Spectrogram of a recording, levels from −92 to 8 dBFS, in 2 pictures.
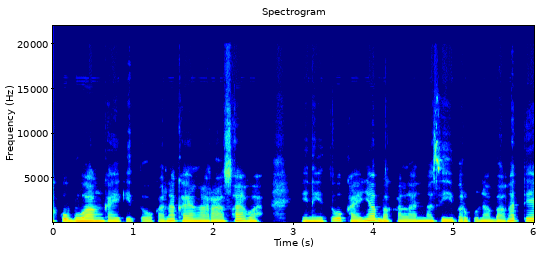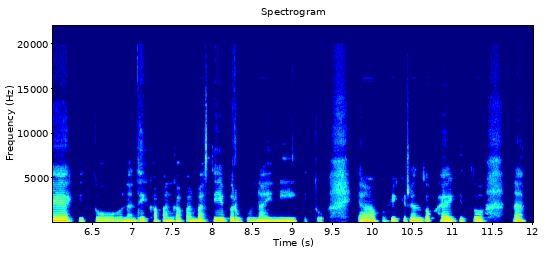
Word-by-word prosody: aku 210 -3 +1
buang, 180 +1 +6
kayak 180 -2 0
gitu, 80 0 -6
karena 180 +5 +1
kayak 195 -1 +2
ngerasa, 180 +4 +1
"Wah 175 -2 0 0.5
ini 170 -1 +2
tuh 240 +2 0
kayaknya 190 +6 +2
bakalan 170 -2 0
masih 175 -1 +1
berguna 170 0 -2
banget 170 +6 +1
deh." 225 0 +5
Gitu, 155 -1 -6
"nanti 175 +6 0
kapan-kapan 180 +3 -3
pasti 200 +4 0
berguna 175 -1 -2
ini." 170 -1 +1
Gitu. 165 -2 -20 0.5
Yang 190 - +4 0.2
aku - - -29
pikirin 220 +4 -1
tuh 250 - +1
kayak 205 -4 0
gitu. 195 -1 -3 0.4
Nah, 185 -1 +4
180 Hz, 150 wpm, -30 LUFS, 170-200 Hz, 0.5 s, buang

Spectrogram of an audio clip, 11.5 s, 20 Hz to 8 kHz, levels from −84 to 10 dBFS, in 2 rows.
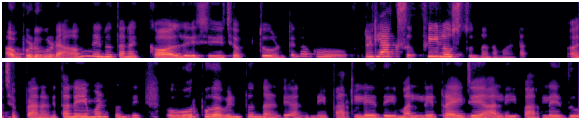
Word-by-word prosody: అప్పుడు 235 +4 +2
గూడా 245 -2 +2 0.3
నేను 275 -3 +3
తనకి 235 -1 -1
కాల్ 205 +1 +7
జేసీ 200 -1 -1 0.2
చెప్తూ 195 +2 -2
ఉంటే, 185 +6 -9
నాకూ 320 - -7 0.5
రిలాక్స్ 315 +2 +2 0.2
ఫీలొస్తుందనమాట 180 - 0 0.5
ఆహ్, 195 - -1
చెప్పానని. 195 -2 -3
తనేమంటుంది, 230 -1 +1 0.5
ఓర్పుగా 250 +1 +3
వింటుందండి 225 -7 -1
అన్నీ. 185 +3 -9
"పర్లేదే 215 0 +1
మళ్ళీ 200 +5 0
ట్రై 205 -3 +4
జెయ్యాలి, 175 -2 +1
పర్లేదు. 190 -1 -2
210 Hz, 115 wpm, -25 LUFS, 190-240 Hz, 0.5 s, కాల్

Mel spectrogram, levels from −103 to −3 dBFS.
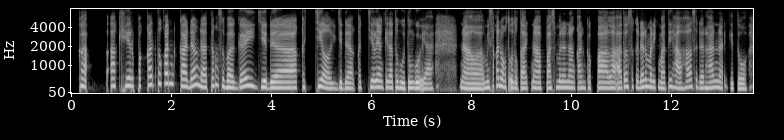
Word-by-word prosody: Kak, 265 -3 +2 0.4
akhir 270 +1 0
pekan 285 +3 -1
tuh 360 - +1
kan 355 -1 +4 0.2
kadang 260 +4 +2
datang 270 +6 -1
sebagai 235 +3 +2
jeda 205 -1 +3
kecil, 225 -3 -1
jeda 185 -2 -1
kecil 220 +2 -2
yang 225 -2 +1
kita 210 0 +1
tunggu-tunggu 200 -1 +2
ya. 175 -1 -1 0.5
Nah 175 -3 +1
wa 180 - -1
misalkan 245 +6 +1
waktu 235 -1 -1
untuk 195 - -2
tarik 190 +1 -1
nafas 200 0 -1
menenangkan 205 -2 -1
kepala 195 -1 0
atau 200 +4 0
sekedar 230 -1 -1
menikmati 215 -1 -1
hal-hal 200 +2 -1
sederhana 205 0 -1 0.2
gitu, 175 -1 -1
210 Hz, 135 wpm, -30 LUFS, 195-240 Hz, 0.5 s, kan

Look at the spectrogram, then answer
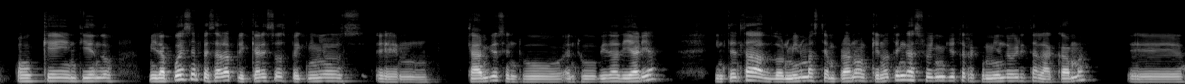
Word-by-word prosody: Okey, 145 +2 -1
entiendo, 150 0 -1 0.3
mira, 145 0 +4
puedes 220 +5 +5
empezar 170 -7 +2
a - - +8
aplicar 150 -4 -1
esos 165 +2 -3
pequeños, 150 +3 -4
em, 120 -3 -5 0.4
cambios 150 +7 +2
en 130 -2 -2
tu 125 0 -3
en 130 - -5
tu 130 0 -4
vida 145 +3 0
diaria, 150 +11 +2 0.5
intenta 170 +6 +2
dormir 135 +1 +2
más 175 0 +2
temprano, 150 0 +1
aunque 160 -4 -3
no 160 +2 -1
tengas 205 -1 +3
sueño, 175 -1 +1
yo 175 0 -2
te 175 - -4
recomiendo 150 +1 -1
irte 160 0 -5
a - - -2
la 125 -3 -2
cama, 200 +9 0 0.3
eh, 120 -1 -4
150 Hz, 165 wpm, -19 LUFS, 135-165 Hz, 0.5 s, a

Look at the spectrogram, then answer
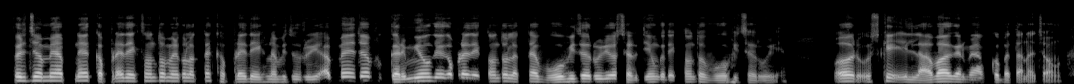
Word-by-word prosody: फिर 175 -1 +6
जब 180 -1 +6
मैं 175 0 +3
अपने 180 +1 +2
कपड़े - - +1
देखता 155 +1 +1
हूँ 165 - -3
तो 170 0 +1
मेरे 160 -1 +1
को 160 - -1
लगता 155 +2 -2
है - - -9
कपड़े 130 0 -1
देखना 120 -1 -2
भी 120 +1 -7
ज़रूरी 115 0 -5
है - - -5
अब - - 0
मैं 180 0 +3
जब 190 -1 0
गर्मियों 145 +8 +4
के 165 -1 +1
कपड़े - - +2
देखता 435 -2 -2
हूँ 145 - -4
तो 155 - +2
लगता 140 0 -2
है - - +3
वो 115 +4 +3
भी 135 +1 0
ज़रूरी 135 -1 +2
है - - +3
और - - +3
सर्दियों 120 +5 -2
के 120 - -2
देखता 125 - -5
हूँ 125 - -5
तो 120 - -2
वो 100 -1 -4
भी 110 - -9
ज़रूरी 95 -2 -8
है। - - -28 0.6
और 150 0 +5
उसके 140 +5 -3
अलावा 115 +3 +3
अगर 125 -3 +1
मैं 110 - -1
आपको 100 - -4
बताना - - -5
चाहूँ - - -7
135 Hz, 280 wpm, -22 LUFS, 120-165 Hz, 0.6 s, फिर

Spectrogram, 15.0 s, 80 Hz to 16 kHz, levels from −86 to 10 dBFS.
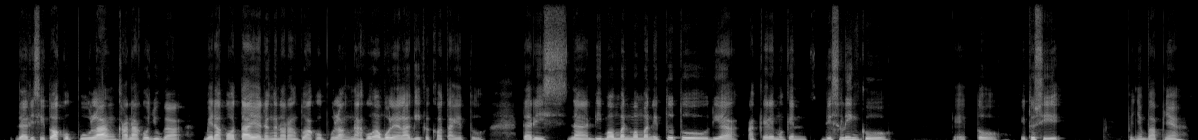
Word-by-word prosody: dari 125 -1 0
situ 115 +4 -2
aku 150 +1 +3
pulang, 145 +5 +5
karena 125 0 +2
aku 130 -1 0
juga 120 -3 -1 0.3
beda 120 +1 +3
kota 120 +5 +4
ya, 140 - +5
dengan 120 -1 -1
orang 115 -1 -1
tua, 130 -2 +1
aku 120 -2 -5
pulang, 140 +2 -2
nah, 115 -1 -1
aku 155 +5 +1
gak 155 - +4
boleh 130 -3 +4
lagi 130 0 0
ke - - -6
kota 115 -2 -5
itu, 120 - -10 0.5
dari 125 0 +1
s 135 - -11
Nah, 125 -2 +2
di 130 +2 -1
momen-momen 140 +1 +3
itu 195 +2 -1
tuh, 175 -4 +1
dia 145 -1 0 0.2
akhirnya 145 +4 -2
mungkin 155 0 -5 0.2
dia 160 0 -2
selingkuh. 170 -9 0 0.8
Kayak - - -11
itu. 135 -2 -2 0.4
Itu - - -2
sih, 155 - -2 0.8
penyebabnya. 130 +3 -4
135 Hz, 160 wpm, -22 LUFS, 125-150 Hz, 0.8 s, pulang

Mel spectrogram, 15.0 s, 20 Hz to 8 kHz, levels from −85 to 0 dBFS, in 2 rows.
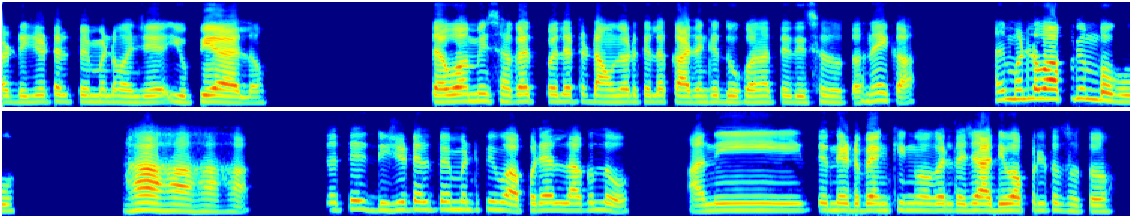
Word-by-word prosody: Digital 185 +3 -3
payment 180 -1 -4
म्हणजे 175 +1 -2
UPI 180 0 +6
आलं. 155 -1 -1 1.2
तेव्हा 185 +2 +6
मी 205 0 -3
सगळ्यात 195 0 0
पहिले 195 0 +1
ते 195 - -6
डाउनलोड 180 0 0
केलं, 185 0 -3
कारण 175 0 +3
की 180 - -4
दुकानात 175 0 -3
ते 175 - -3
दिसत 170 +1 -7
होतं 165 -3 -6
नाही 215 +2 0
का. - - -2 0.6
आणि 235 - -4
म्हटलं 265 +1 +2
वापरून 270 0 +6
बघू. 195 -6 0 0.8
हां, 200 +2 +7
हां, 180 -1 +2
हां, 165 0 -5
हां. 160 - -7 0.5
तर 205 - -8
ते 235 -1 -1
डिजिटल 215 +2 -3
पेमेंट 220 -1 -5
मी 225 - -6
वापरायला 200 +1 0
लागलो. 195 -3 -3 0.5
आणि 190 +3 -1 0.6
ते 200 - -1
नेटबँकिंग 195 0 0
वगैरे 195 0 -2
त्याच्या 190 0 +3
आधी 190 0 +4
वापरतच 195 0 -1
होतो, 170 -1 -5
190 Hz, 170 wpm, -24 LUFS, 175-200 Hz, 1.2 s, हां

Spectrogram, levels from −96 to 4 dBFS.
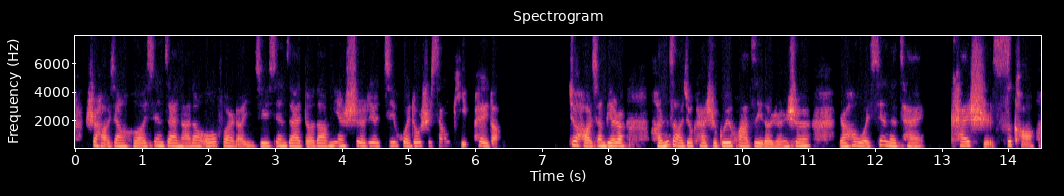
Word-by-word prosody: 是 280 - 0
好 215 -4 -2
像 205 0 0
和 195 0 -1
现 225 +3 -1
在 220 -2 0
拿 190 -2 0
到 215 +1 -1
Offer 230 -1 -1
的， - - -3
以 - - -5
及 205 +1 0
现 210 +1 0
在 210 -3 +1
得 190 -1 -1
到 210 +1 +1
面 220 0 0
试 250 +4 0
的 215 - 0
这 230 +2 -1
个 215 - -2
机 240 0 -4
会 240 -2 -1
都 230 +2 +1
是 235 - -2
相 245 +2 -11
匹 330 -2 -4
配 230 -6 0
的。 - - -3 1.1
就 280 - +6
好 200 -5 +2
像 220 +1 +3
别 215 0 +5
人 225 -1 +4 0.5
很 210 0 +5
早 270 -7 +1
就 215 +1 0
开 215 0 -2
始 205 -1 -1
规 220 +2 +6
划 215 -3 -2
自 210 +3 -3
己 205 - +4
的 185 -1 +2
人 180 +1 -3
生。 230 +2 +3 0.4
然 200 +1 +2
后 245 +4 -2
我 195 -5 +1
现 270 +7 -3
在 220 -2 +3
才 200 -1 -4 0.4
开 250 0 +1
始 - - +2
思 265 - +1
考 - - -3
215 Hz, 250 characters per minute, -21 LUFS, 200-235 Hz, 1.1 s, 就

